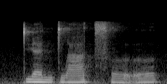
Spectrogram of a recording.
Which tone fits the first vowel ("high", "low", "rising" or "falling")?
falling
